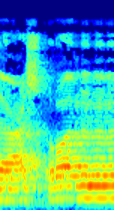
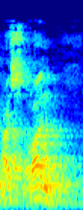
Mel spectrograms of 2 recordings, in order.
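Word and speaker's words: عشرًا: അപ്പോൾ അശ്റൻ ഫമിൻ ഇൻദിക് ഇവിടെ ശ്രദ്ധിക്കേണ്ടത് അശ്റൻ റാഇന് തഫ്ഖീം കൊടുക്കണം. അശ്റൻ എന്ന റാഇന് തഫ്ഖീമാണ്. എന്നാൽ ആ തഫ്ഖീം ആ ഫത്ഹയുടെ ഉച്ചാരണത്തോടുകൂടി അവസാനിക്കുകയും തൻവീനും ശേഷം ഫാവും തർക്കീഖോടുകൂടി ഉച്ചരിക്കണം എന്നത് ശ്രദ്ധിക്കണം. തൻവീനിന് മണിക്കലാണ്, ഉന്നത്തുണ്ട്.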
